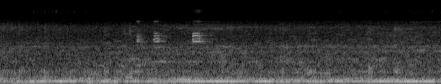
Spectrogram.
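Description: Passenger train rolling past a level crossing amid passing motorbike and car traffic, with a steady low drone throughout. A few short high beeps sound about a second and a half in.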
